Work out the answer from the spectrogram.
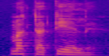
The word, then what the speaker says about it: Matatiele: Matatiele. That's how you say it, matatiele.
